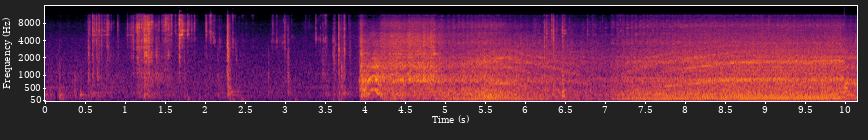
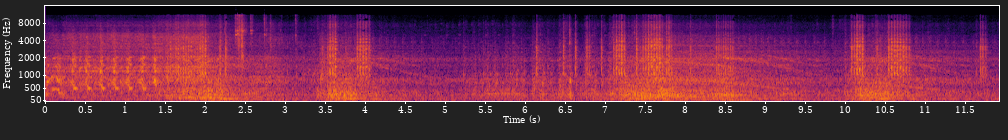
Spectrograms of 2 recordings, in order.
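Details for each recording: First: Citroen 2CV restarted at idle: engine catches cleanly and settles into a smooth, even idle with no rattle or knock; normal idle. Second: Citroen 2CV flat-twin at idle: loose irregular buzzing rattle swelling in bursts, changing when clutch or brake pedal pressed, thought metal against metal; traced to a rubber grommet that had come out.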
